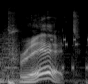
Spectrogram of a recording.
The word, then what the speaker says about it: prête: Je suis prête. You pronounce the T in that, right? And the accent means you go prête.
